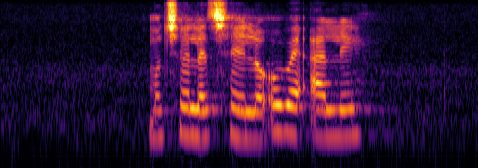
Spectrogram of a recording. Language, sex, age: Northern Sotho, female, 19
